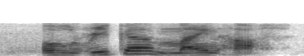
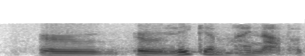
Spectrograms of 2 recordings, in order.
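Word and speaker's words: Ulrike Meinhof: Ulrika Meinhof. – Ulrika Meinhof.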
